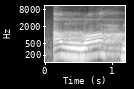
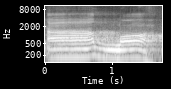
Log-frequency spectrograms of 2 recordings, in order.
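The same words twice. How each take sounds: First: The opening vowel is short. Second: The opening vowel is drawn out long. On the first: The speaker calls it right. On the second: The speaker calls it wrong.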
